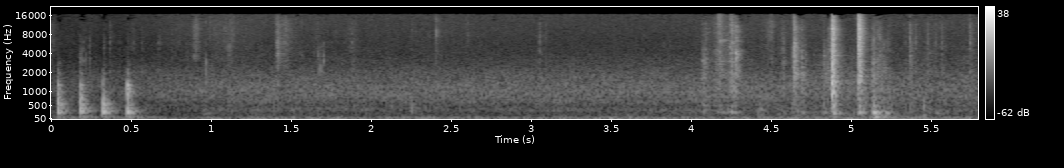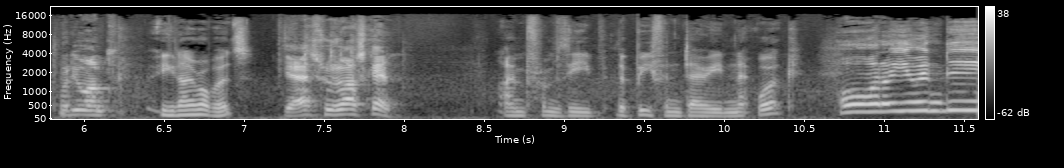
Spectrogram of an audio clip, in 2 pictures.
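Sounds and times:
knocking on the wooden front door of a semi-detached house: 0.0 - 0.6
faint traffic-like noise: 0.0 - 11.5
low outdoor hum: 0.0 - 11.5
speech: 5.9 - 11.5.

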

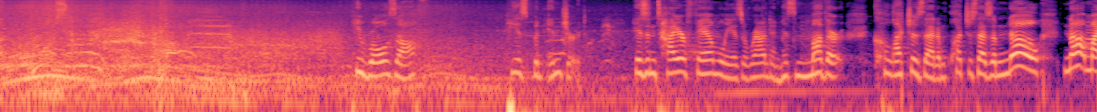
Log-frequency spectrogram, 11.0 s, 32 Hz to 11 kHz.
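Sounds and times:
car tires squealing and skidding: 0.0 - 8.6
car engine roaring: 0.0 - 8.8
indistinct voices: 0.1 - 9.7
speech: 3.6 - 4.3, 5.1 - 10.9.

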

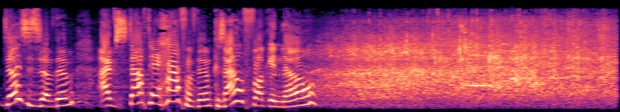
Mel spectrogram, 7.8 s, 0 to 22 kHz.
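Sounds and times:
speech: 0.1 - 4.2
live audience laughing: 3.8 - 7.7
live audience applause: 4.3 - 7.7.

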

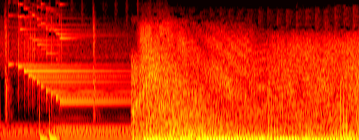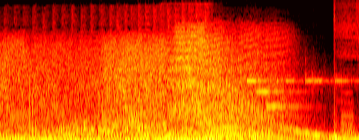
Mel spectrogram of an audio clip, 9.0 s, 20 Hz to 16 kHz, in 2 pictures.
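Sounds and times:
bright glockenspiel chimes: 0.0 - 1.6
recorded thunder played in reverse by code: 1.6 - 8.4.

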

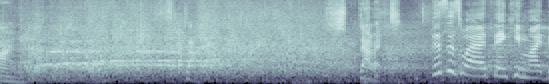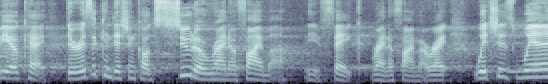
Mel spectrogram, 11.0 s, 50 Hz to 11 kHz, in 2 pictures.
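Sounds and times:
crowd applause: 0.0 - 4.4
speech: 3.7 - 10.9.

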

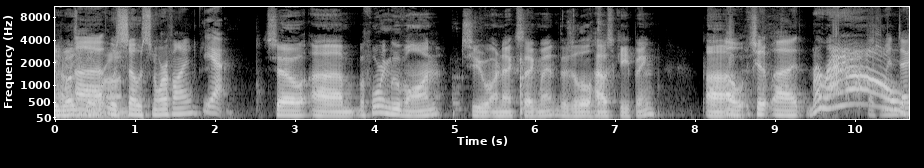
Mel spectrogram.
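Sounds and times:
speech: 0.0 - 10.6
person imitating house cat meows: 9.5 - 10.6.

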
